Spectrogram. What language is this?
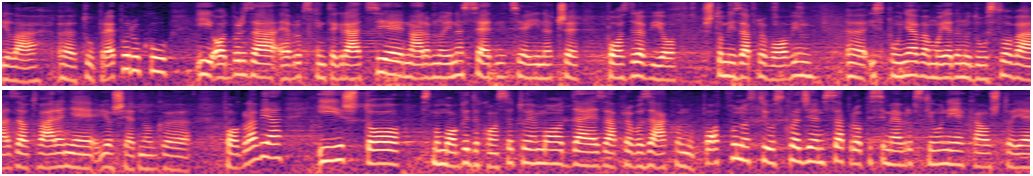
Serbian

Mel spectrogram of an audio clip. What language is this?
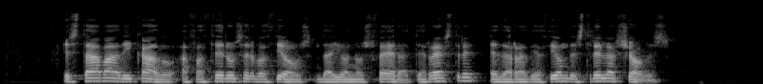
Galician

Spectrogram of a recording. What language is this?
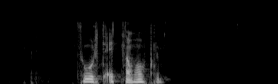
Icelandic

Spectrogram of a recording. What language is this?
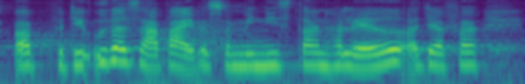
Danish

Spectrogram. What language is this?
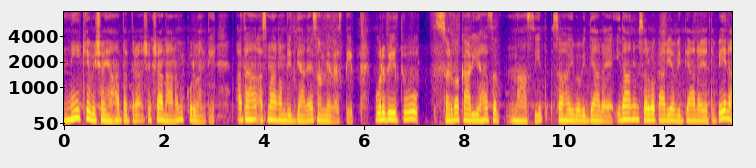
Sanskrit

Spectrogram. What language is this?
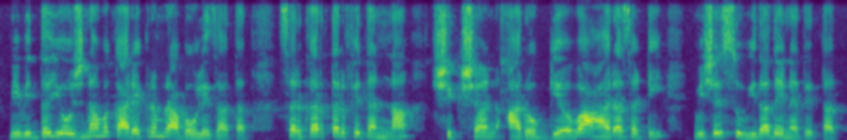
Marathi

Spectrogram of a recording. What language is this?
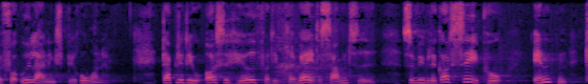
Danish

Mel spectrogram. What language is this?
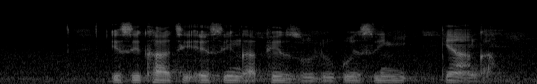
Zulu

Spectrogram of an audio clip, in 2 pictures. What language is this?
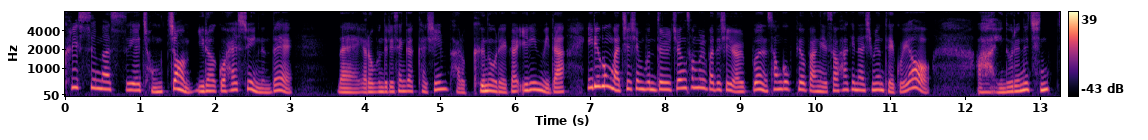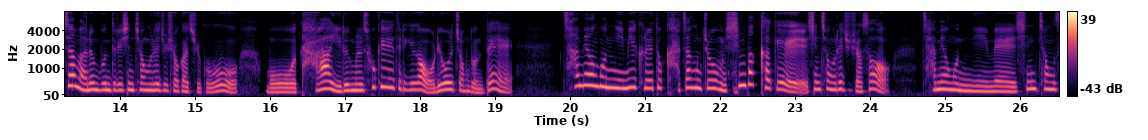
Korean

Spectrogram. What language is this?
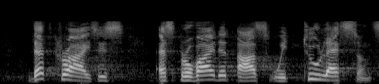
English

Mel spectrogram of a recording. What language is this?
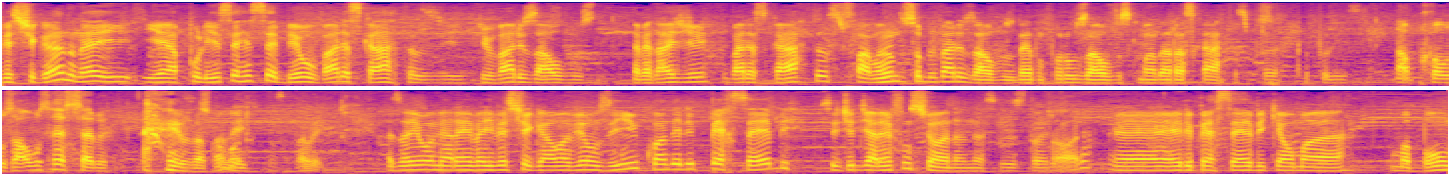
Portuguese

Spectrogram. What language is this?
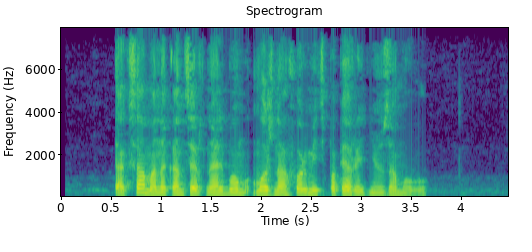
Belarusian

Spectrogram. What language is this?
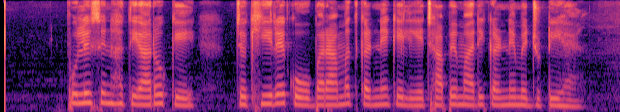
Hindi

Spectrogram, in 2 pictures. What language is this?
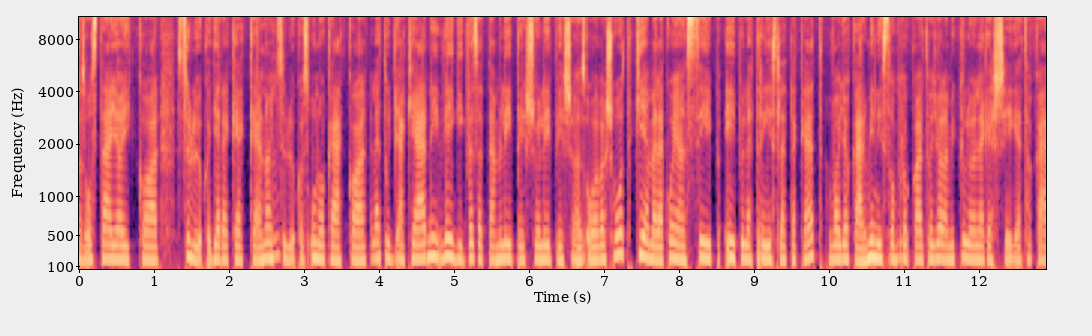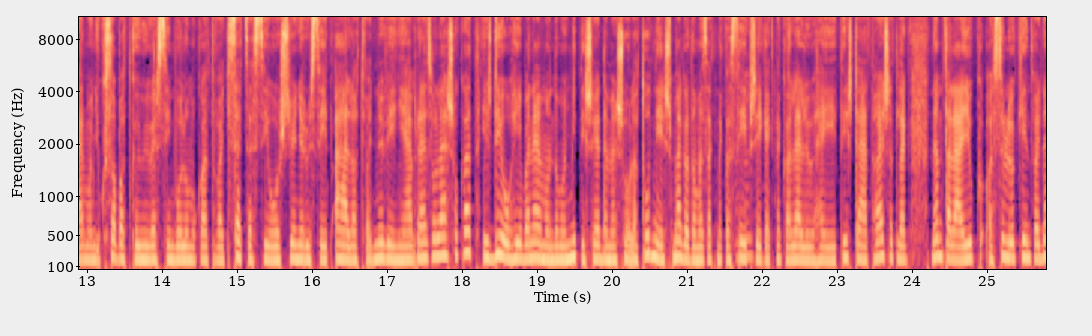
Hungarian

